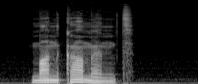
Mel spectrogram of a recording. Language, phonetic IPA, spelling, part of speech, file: Polish, [mãŋˈkãmɛ̃nt], mankament, noun, Pl-mankament.ogg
